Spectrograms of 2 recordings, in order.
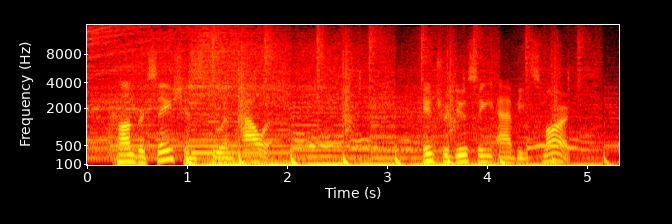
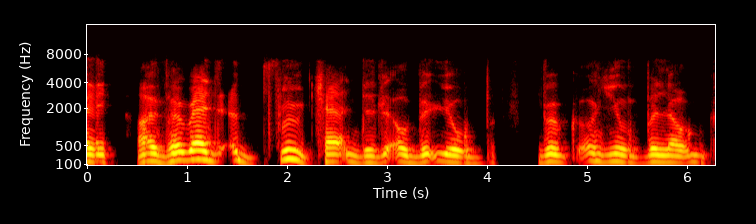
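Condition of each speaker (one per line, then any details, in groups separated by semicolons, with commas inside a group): No condition
Cerebral palsy; permanent wheelchair user; uses walker, therapy, gym, yoga; speech impediment, rehearsed words for clarity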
